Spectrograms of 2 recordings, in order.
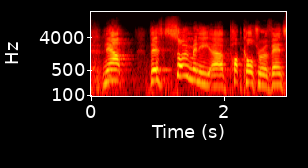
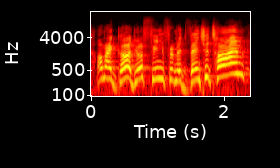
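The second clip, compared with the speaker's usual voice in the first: gushing fan voice; 6 semitones higher, 6 dB louder than usual. Retold or imitated. Mimicking gushing cosplay fans.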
